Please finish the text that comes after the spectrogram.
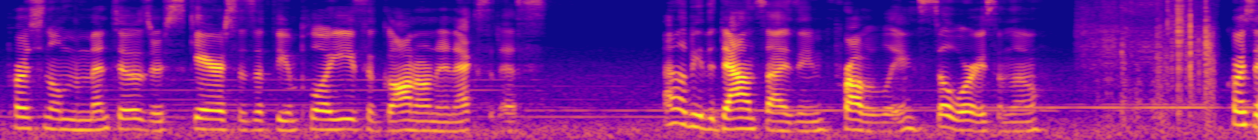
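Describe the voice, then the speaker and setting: A woman gaming host reading visual novel narration aloud, sometimes in a casual conversational style. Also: on the low side.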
